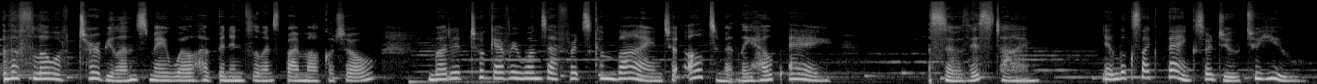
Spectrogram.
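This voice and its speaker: A woman's voice: mid-range voice, lively intonation, unhurried, a little mellow, lightly acted. A woman voicing a sly, teasing priestess. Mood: earnest. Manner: teasing, elegant, amused. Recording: game audio with faint music behind.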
